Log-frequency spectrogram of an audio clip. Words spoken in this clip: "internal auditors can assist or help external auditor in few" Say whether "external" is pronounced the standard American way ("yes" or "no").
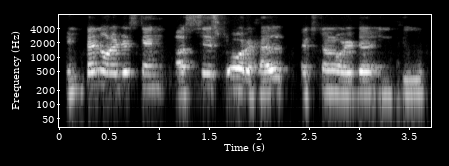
yes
